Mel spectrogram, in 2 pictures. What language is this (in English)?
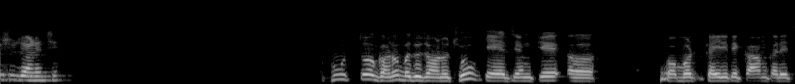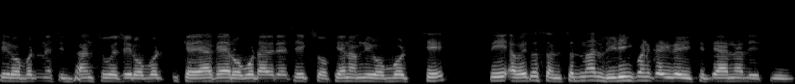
Gujarati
